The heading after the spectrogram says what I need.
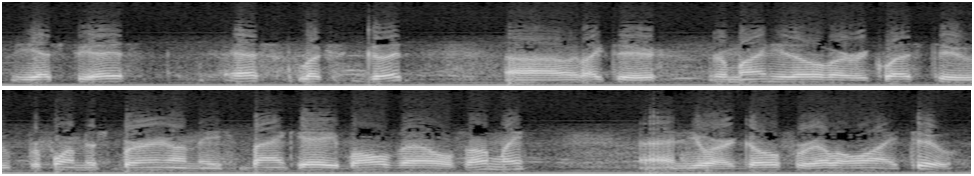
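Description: American man on muffled, noisy space radio. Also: lowish voice. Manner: halting, businesslike. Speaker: spaceflight capsule communicator. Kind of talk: procedural radio communication.

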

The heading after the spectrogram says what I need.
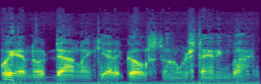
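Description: An American man giving official live mission commentary as a control center announcer, measured and matter-of-fact. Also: sits low, completely flat delivery, slight background noise. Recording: dull 1960s broadcast recording.

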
